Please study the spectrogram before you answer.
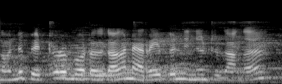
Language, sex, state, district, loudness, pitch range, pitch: Tamil, female, Tamil Nadu, Namakkal, -15 LUFS, 210-265 Hz, 230 Hz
